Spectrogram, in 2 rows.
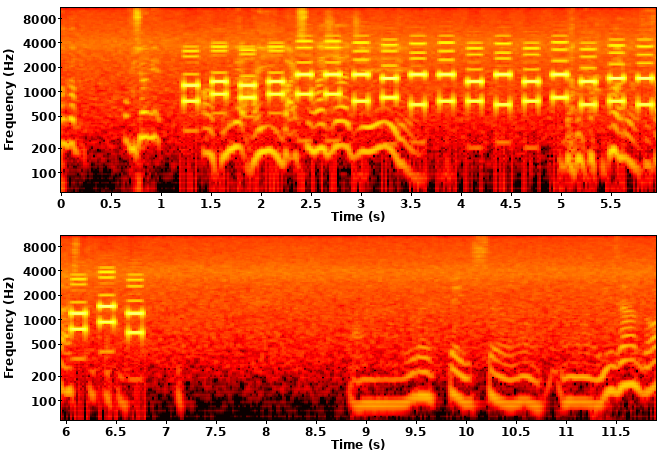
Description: DTMF, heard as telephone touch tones, dialled by machine, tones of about 140 ms, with speech in Korean. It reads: 4070DDB9AB5A5C2634#1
